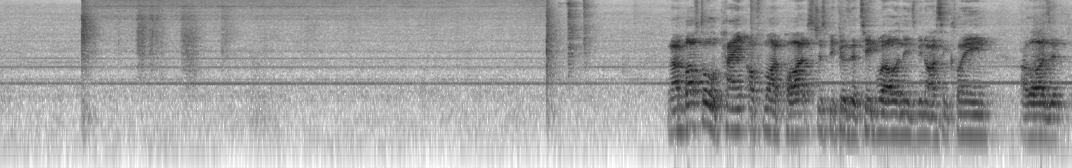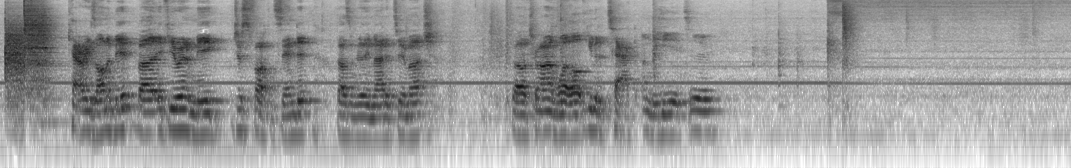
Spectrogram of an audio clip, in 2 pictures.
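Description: A welding arc hisses and crackles steadily.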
